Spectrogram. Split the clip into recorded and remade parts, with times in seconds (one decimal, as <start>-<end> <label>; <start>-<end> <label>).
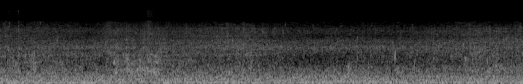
0.0-0.9 recorded; 0.9-2.1 remade; 2.1-5.2 recorded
